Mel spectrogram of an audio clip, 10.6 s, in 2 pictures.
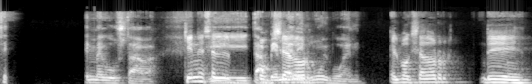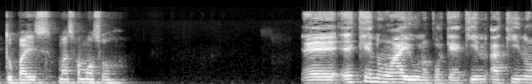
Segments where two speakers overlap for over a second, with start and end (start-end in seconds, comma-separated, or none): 2.0-3.4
